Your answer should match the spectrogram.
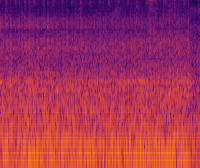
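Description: Low-floor city bus engine running with a steady low rumble as the bus pulls in along the curb at the stop.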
